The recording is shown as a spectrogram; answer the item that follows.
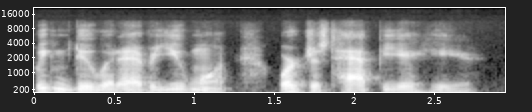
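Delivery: soft sweet put-on voice. Pitching what the voice of Wendy's should sound like, soft, sweet Wendy's voice. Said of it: "something soft and sweet".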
